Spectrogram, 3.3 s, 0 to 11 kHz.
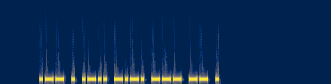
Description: Morse code, heard as a keyed tone, about 47 wpm, 700 Hz. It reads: WELCOME
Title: Seven Letter Words - 45wpm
